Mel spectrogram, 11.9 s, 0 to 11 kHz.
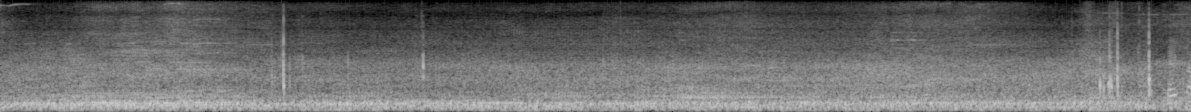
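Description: Dense city street traffic in Metro Manila at night, heard from a moving Mio Gear 125 motorcycle: a continuous wash of engines and road noise, with a couple of faint distant clicks and no talking.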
